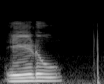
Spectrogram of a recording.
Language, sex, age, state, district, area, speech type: Telugu, male, 18-30, Telangana, Nirmal, rural, read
